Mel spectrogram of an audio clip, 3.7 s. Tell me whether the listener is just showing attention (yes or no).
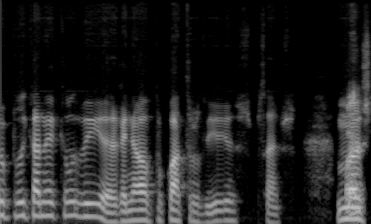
yes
